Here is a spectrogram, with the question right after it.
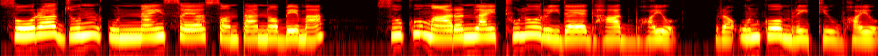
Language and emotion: Nepali, neutral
